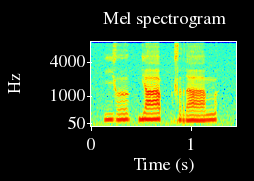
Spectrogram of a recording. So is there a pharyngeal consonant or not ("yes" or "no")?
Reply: no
